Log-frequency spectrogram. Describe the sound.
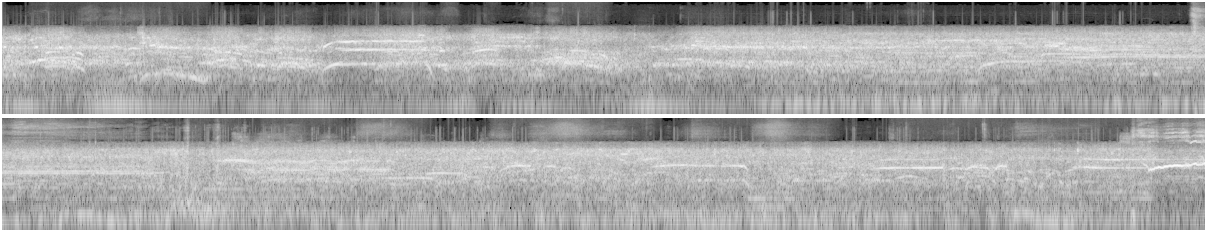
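A concert crowd screams and cheers loudly as a band comes on stage. Shouts and whoops blend into a dense, continuous roar that lasts the whole clip, with individual voices yelling through it.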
